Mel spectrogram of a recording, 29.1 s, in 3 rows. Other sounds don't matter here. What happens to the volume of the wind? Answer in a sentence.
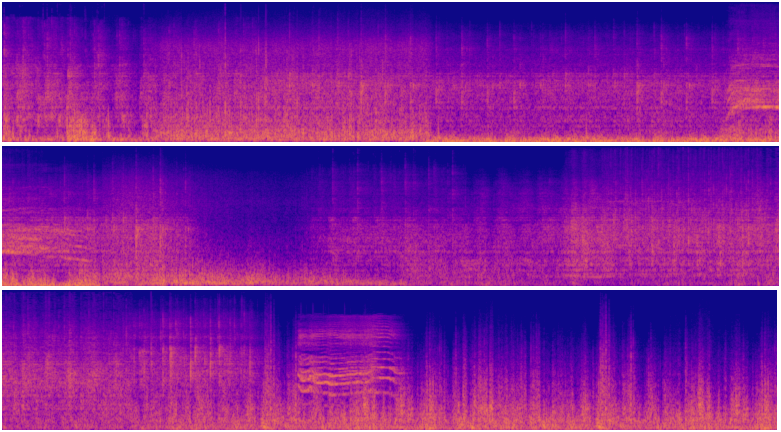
The volume of the wind goes down, then up.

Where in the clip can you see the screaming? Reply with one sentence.
You can hear the screaming from 9.0 to 10.8 s and from 23.1 to 24.4 s.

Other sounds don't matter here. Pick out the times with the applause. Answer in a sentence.
The applause can be heard from 0.0 to 12.2 s and from 13.4 to 22.8 s.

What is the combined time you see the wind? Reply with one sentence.
You can hear the wind for 29 seconds altogether.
